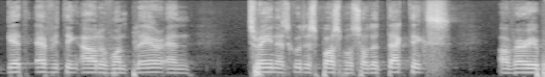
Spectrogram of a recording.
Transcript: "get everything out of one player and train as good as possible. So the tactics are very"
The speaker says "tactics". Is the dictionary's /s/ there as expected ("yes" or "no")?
yes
